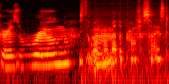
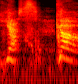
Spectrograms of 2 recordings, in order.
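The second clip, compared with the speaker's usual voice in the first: cheering; 5 semitones higher, 7 dB louder than usual. Retold or imitated. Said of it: "I was like".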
